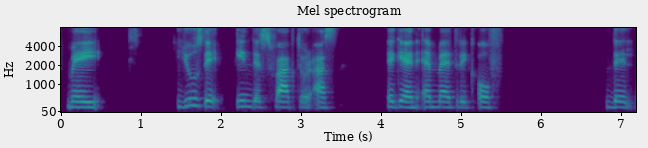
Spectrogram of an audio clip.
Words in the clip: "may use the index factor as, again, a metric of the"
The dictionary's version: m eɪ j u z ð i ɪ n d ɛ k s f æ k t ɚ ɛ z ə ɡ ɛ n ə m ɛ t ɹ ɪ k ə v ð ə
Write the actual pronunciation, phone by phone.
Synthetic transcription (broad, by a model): m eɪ j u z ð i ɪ n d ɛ s f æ k t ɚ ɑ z ə ɡ ɛ n ə m ɛ t ɹ ɪ k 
